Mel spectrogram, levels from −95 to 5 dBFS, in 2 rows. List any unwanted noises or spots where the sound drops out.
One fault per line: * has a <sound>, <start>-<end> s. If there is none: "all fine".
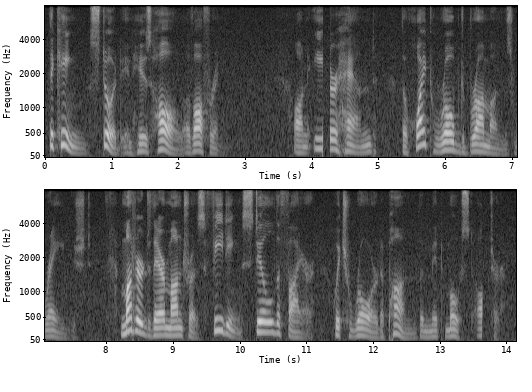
* has a dropout, 4.2-4.3 s
* has a dropout, 13.6-13.8 s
